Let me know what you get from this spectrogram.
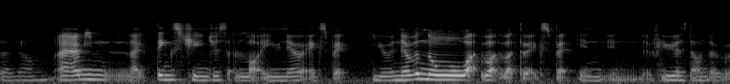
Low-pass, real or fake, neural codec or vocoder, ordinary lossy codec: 7.2 kHz; real; none; none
